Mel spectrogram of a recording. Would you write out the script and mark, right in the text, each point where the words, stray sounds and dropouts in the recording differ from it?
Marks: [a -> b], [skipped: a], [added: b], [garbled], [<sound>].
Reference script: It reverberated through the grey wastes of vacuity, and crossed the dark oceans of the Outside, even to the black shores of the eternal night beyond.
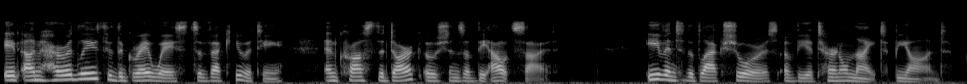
It [reverberated -> unhurriedly] through the grey wastes of vacuity, [dropout] and crossed the dark oceans of the Outside, even to the black shores of the eternal night beyond.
